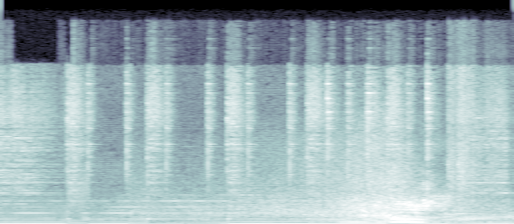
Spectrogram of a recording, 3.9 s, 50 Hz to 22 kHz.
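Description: A 2013 Maserati GranTurismo Sport with a 4.7-liter V8 revs hard and close, stepping through several blips and gear changes before climbing into a long rising, roaring pull.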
